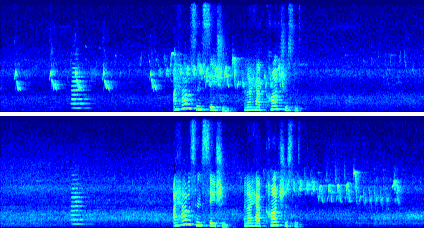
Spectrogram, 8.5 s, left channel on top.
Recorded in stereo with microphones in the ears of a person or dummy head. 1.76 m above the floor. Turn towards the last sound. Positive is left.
turn(degrees=-45)  # may be behind; listen again after turning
